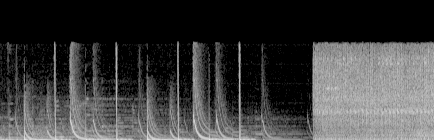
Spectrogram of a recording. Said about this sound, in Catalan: El soroll d'unes obres, les molèsties de tenir a prop un aeroport, o el pas d'un tren,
